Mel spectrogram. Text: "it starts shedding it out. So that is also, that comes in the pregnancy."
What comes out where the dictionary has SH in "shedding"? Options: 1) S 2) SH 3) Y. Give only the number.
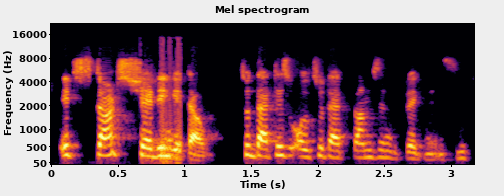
2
